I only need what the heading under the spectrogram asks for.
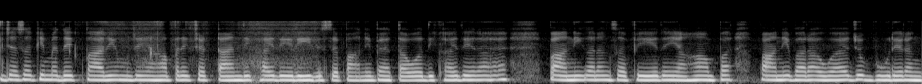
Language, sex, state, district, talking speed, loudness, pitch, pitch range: Hindi, female, Chhattisgarh, Sukma, 255 wpm, -12 LUFS, 200 Hz, 195-205 Hz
